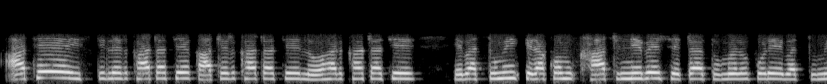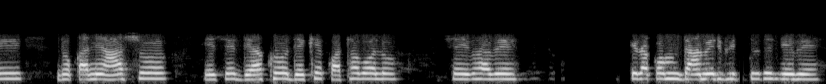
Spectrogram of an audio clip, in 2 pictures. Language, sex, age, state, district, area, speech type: Bengali, female, 30-45, West Bengal, Darjeeling, urban, conversation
